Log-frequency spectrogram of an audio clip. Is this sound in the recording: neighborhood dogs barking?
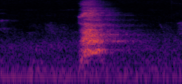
yes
